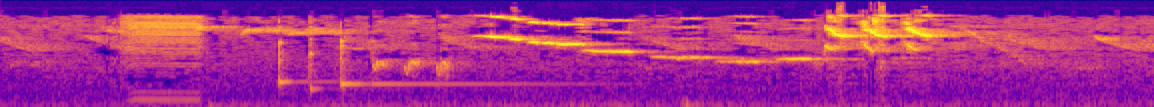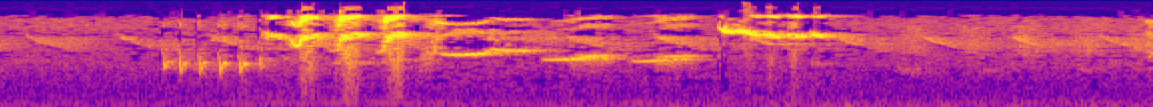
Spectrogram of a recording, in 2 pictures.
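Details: Sikatan londo flycatcher song as training material for caged birds: a quick buzzy burst, a flat low tone, then long cascades of high downslurred whistles and chattering trills, repeated in waves.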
